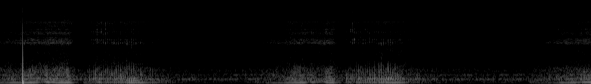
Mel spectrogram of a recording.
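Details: Snoring Great Dane puppy, low rumbling breaths rising and fading in a slow steady cycle, two long snores with soft wheezy hiss between, one brief click at the start.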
